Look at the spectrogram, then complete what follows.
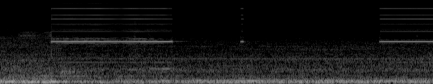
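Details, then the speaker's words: Mobile phone ringer tested with a digital multimeter on buzzer range, reading 008 (good range 8–12). Two clear steady high-pitched beeps, each about a second, over low background rumble. Good continuity; ringer is fine. "देखो यहाँ पे जो इसकी value आ रही है 008 और plus beep की आवाज़ भी कर रहा है, तो मतलब कि ये रिंगर हमारा सही है।"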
